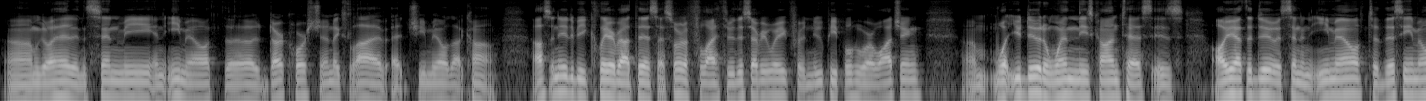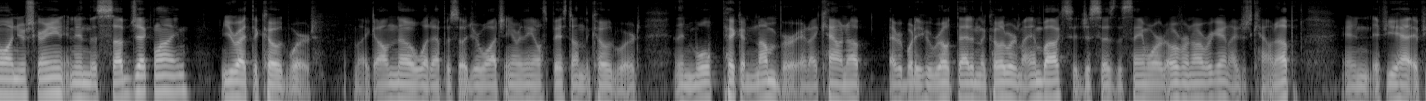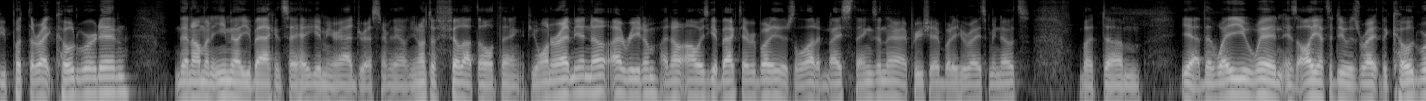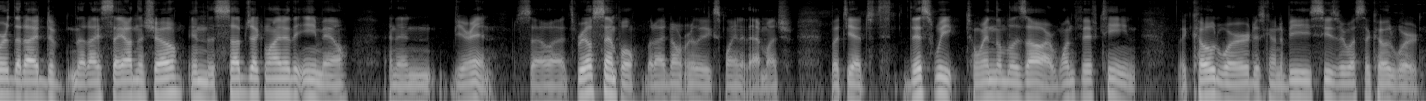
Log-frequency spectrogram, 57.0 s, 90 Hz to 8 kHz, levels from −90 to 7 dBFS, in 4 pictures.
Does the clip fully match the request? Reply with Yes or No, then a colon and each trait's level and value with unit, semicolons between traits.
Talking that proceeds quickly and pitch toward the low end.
Yes: fast, 275 wpm; low, 105 Hz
